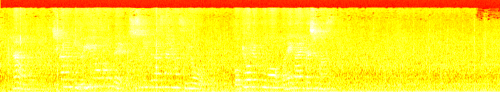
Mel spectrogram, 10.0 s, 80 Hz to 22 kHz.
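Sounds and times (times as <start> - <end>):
low rumble of terminal ambience: 0.0 - 10.0
public address announcement: 0.0 - 10.0.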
